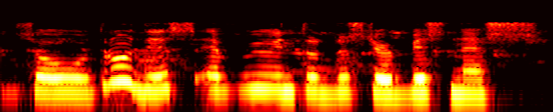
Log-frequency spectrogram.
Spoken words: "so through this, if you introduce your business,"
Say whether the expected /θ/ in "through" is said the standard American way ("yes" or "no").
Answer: no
